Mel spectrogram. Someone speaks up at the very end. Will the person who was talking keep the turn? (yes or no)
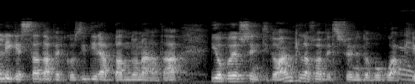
yes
